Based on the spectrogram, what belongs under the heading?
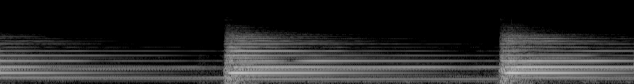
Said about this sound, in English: Daniel Albert rings this church bell at 7 p.m. every Friday to signal the doors are open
